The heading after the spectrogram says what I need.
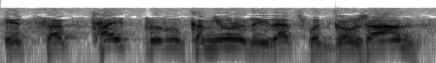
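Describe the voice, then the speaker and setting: A man's voice: high voice, moderate pace, natural voice. An actor playing a cautious, blunt, weary man warning a stubborn colleague in an old-time radio drama. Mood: exasperated warning. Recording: muffled, noisy vintage radio recording.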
